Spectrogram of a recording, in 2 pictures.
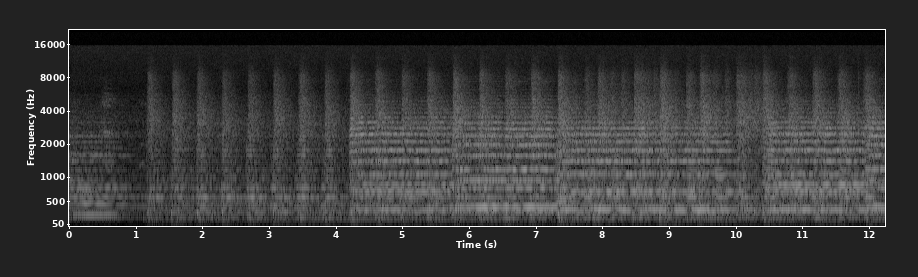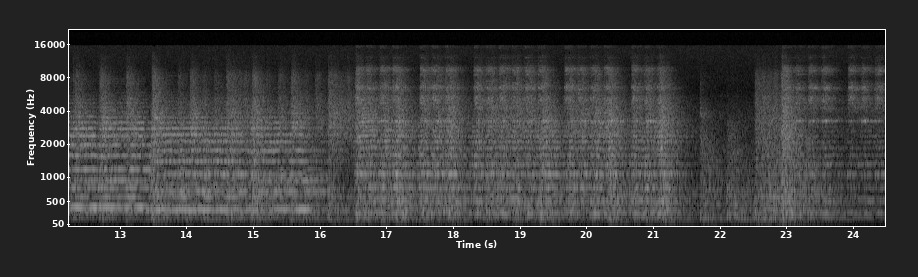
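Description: High school concert band playing: sustained brass and woodwind chords over a steady, driving percussion pulse of about three beats a second, with timpani. Near the end the texture thins briefly, then returns with a loud crash.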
